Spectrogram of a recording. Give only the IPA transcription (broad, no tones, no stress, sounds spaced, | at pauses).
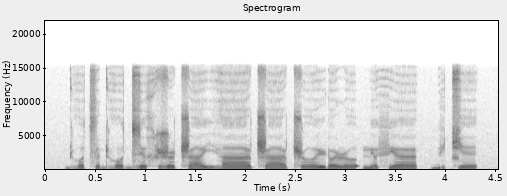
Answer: ɖʱ o t͡s ɐ ɖʱ o d͡z ʏ x ʐ ø ʈ͡ʂ ɐː j ɦ ɐː ʈ͡ʂ ɐː ʈ͡ʂ ʊː j ɽ ʊ ɭ ʊː ʔ mʲ ɔ fʲ œ | bʲ œ t͡ɕ ɪ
